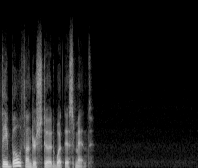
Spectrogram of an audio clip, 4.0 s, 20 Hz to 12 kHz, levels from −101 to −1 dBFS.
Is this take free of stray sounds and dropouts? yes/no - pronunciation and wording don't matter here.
yes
